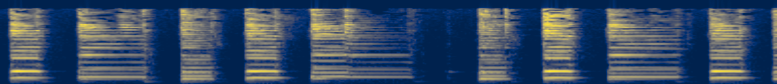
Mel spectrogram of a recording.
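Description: Guitar plays a well-known rock riff with the notes of each chord inverted to match the original recording: a series of punchy, loud chord stabs that decay quickly, with one brief pause partway through.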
